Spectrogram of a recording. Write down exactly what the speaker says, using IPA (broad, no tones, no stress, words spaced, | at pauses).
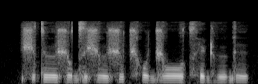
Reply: ʃɪtʏːʃo d͡zɪʃʏːʃʏt͡ʃʰo d͡ʒoː t͡sʰeɖʱʏːɡɪː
